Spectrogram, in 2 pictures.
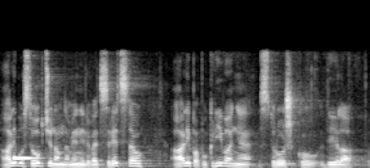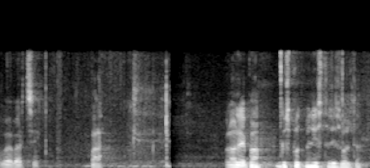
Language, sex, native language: Slovenian, male, Slovenian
